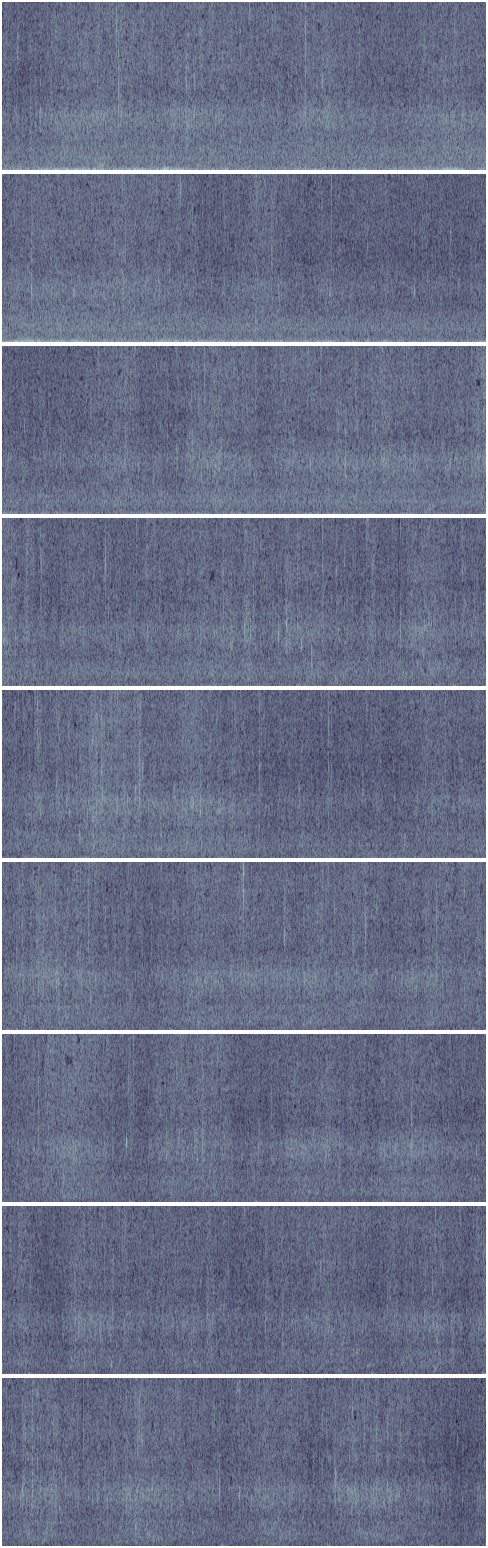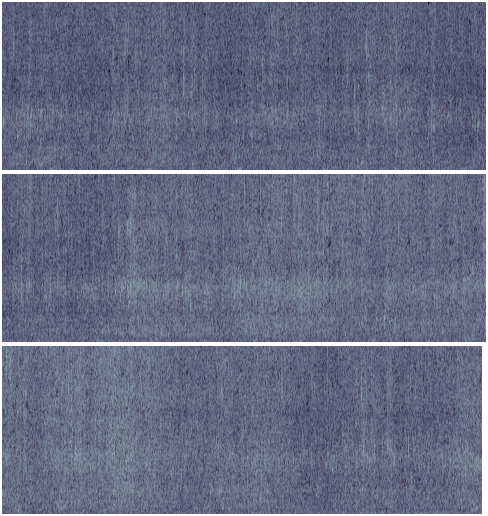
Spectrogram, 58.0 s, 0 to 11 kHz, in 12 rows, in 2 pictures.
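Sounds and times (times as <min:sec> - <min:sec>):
running water rushing: 0:39.0 - 0:58.0.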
